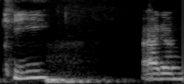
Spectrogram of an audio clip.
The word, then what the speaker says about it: Chiara: Usually I get like Chiara Meechan, and I'm like, you don't pronounce the CH as the ch, it's Chiara Meechan.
